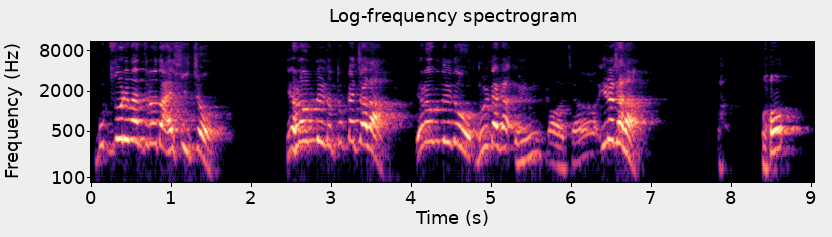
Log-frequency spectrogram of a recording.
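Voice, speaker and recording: A man in his thirties teaching a lecture, telling stories lively, joking with students and acting out voices. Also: extremely high pitch, normal speed, pauses often, echoey room. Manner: lively storytelling, acts out voices, jokes with students. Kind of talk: animated classroom lecture. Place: classroom.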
